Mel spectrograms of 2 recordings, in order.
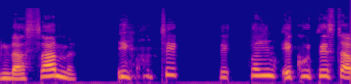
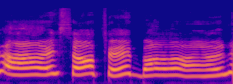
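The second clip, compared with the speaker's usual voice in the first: higher, slow, drawn-out "ça fait mal" in pain; pained complaint; 6 semitones higher, 3 dB louder, much slower than usual. Retold or imitated. Retelling the birth to a friend, mock pained moan. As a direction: stretch out the complaint like a contraction hits. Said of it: "C'est la seule fois où je me suis plainte".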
